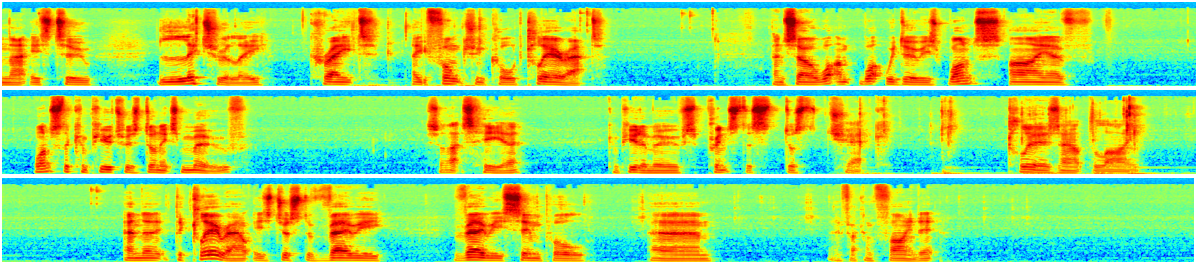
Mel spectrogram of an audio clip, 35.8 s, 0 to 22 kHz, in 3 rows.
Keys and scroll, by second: 3.5 Home, 4.3 shift+Down, 4.6 shift+Down.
